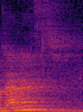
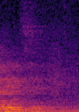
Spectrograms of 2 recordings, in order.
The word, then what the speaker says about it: Kinsey: I apologize if I say this last name wrong, but I believe it's John Dennis, or John Dennis. It's John Kinsey.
